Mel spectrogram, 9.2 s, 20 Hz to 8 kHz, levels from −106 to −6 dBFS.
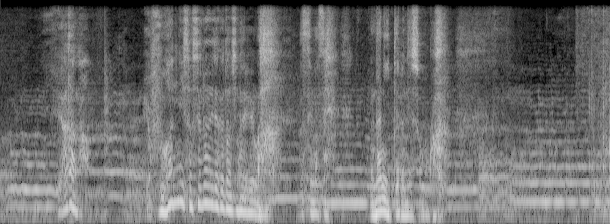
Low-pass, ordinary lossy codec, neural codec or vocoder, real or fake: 7.2 kHz; none; codec, 16 kHz, 4 kbps, FreqCodec, larger model; fake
